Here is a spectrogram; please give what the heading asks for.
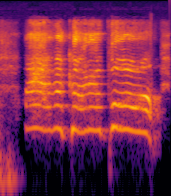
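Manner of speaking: high, drawn-out squeal; mock shouting. Teammate still shouting about the ball, mock squeal. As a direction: cut in with a stretched comic wail. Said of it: "That person's shouting".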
